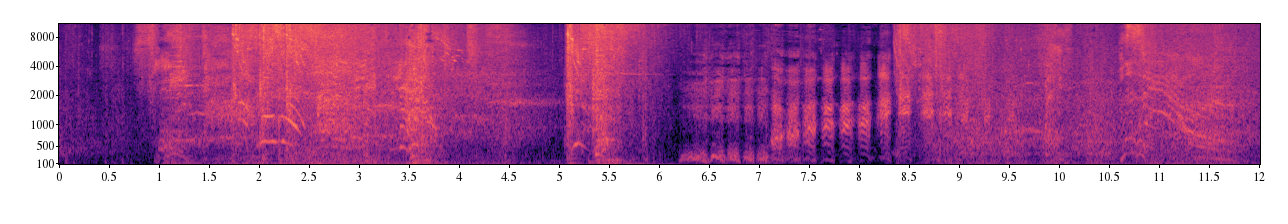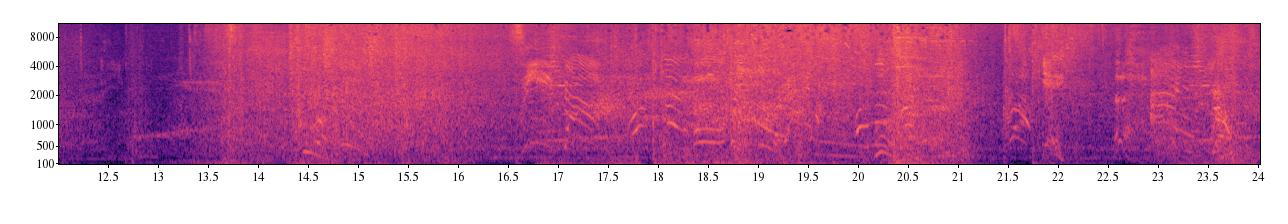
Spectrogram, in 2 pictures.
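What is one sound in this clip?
An axe swings and strikes with heavy thuds.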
